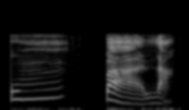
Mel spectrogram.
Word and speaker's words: umbala: Note that the sound looks like it can be mba. However, it is pronounced umbala.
